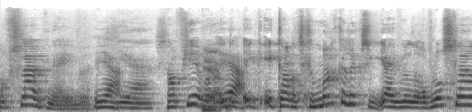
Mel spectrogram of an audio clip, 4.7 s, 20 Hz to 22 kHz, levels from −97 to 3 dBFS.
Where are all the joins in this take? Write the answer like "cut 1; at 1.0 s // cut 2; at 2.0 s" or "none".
none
